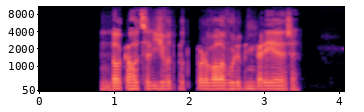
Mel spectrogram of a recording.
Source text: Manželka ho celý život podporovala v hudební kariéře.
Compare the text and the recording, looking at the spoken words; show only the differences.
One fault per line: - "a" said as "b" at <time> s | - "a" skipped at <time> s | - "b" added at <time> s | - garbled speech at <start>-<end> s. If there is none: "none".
none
